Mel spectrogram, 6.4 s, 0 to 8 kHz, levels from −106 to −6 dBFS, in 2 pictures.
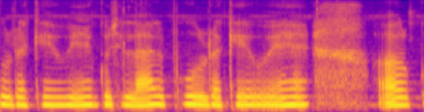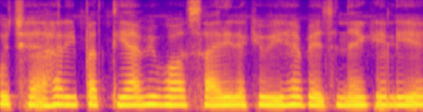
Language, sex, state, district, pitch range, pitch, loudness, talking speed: Hindi, female, Punjab, Pathankot, 205-210 Hz, 205 Hz, -12 LUFS, 205 wpm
